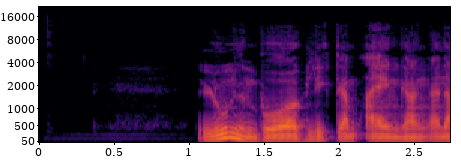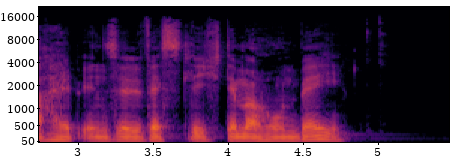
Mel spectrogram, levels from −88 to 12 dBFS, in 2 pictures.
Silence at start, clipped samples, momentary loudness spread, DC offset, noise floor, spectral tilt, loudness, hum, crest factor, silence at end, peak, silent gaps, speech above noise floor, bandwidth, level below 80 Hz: 1.05 s; under 0.1%; 7 LU; under 0.1%; -69 dBFS; -6 dB/octave; -27 LUFS; none; 20 dB; 0.7 s; -8 dBFS; none; 43 dB; 15.5 kHz; -46 dBFS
